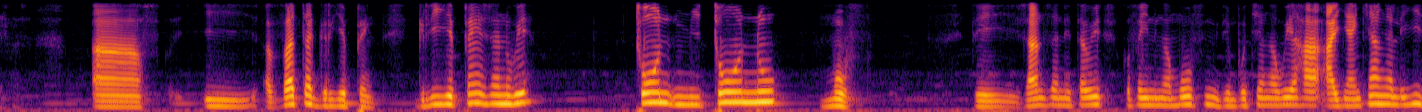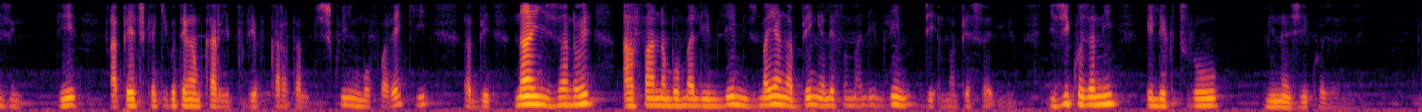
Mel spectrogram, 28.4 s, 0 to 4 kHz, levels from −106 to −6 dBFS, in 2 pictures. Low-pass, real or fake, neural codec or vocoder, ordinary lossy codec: 3.6 kHz; real; none; none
